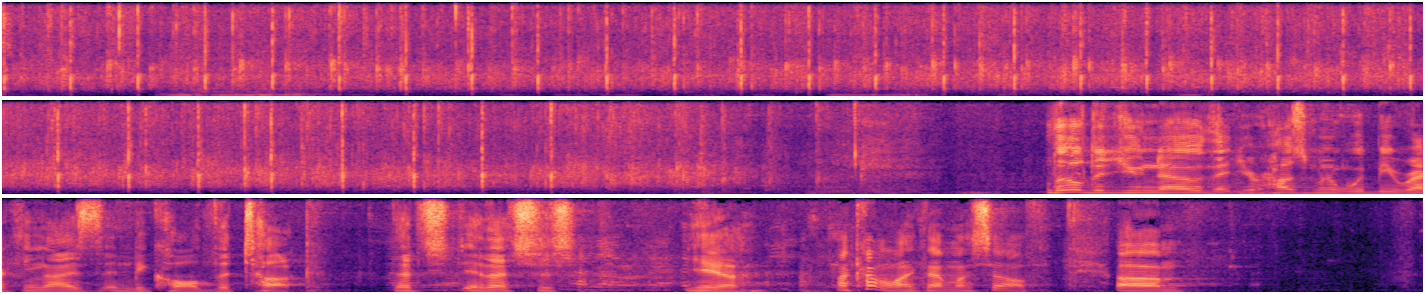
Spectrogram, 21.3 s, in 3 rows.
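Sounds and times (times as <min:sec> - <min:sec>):
audience applause: 0:00.0 - 0:11.4
speech: 0:12.5 - 0:20.2
laughter: 0:16.2 - 0:18.6.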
